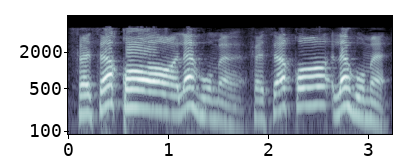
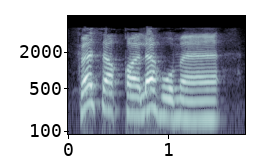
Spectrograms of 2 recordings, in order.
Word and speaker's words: فسقى: وقد يؤدي سقوط حرف المد وعدم مده إلى فساد المعنى تماما، مثل فسقى لهما، فإذا لم نمد حرف المد حركتين تنطق فسق لهما، أي من الفسق، وهذا فساد للمعنى. يبقى أنا لو مدتش وقلت فسقى، لو ما مدتش القاف ومدتش الألف الحركتين يبقى المد يسقط وتبقى فسق، يبقى هنا من الفسق والمعنى يتغير.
